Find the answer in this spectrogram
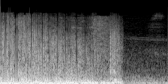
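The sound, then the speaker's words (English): Weapons fire on command from a military crew in gas masks targeting a fast, low-flying craft: a loud, dense roaring blast sustained for about a second, then cut off abruptly into a quieter rumbling tail. “Ready to fire! 21 meters! 24 meters! Projection 24 degrees! 24 degrees! Fire!”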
